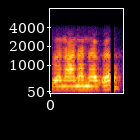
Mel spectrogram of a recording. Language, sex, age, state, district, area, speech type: Urdu, male, 18-30, Uttar Pradesh, Balrampur, rural, conversation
